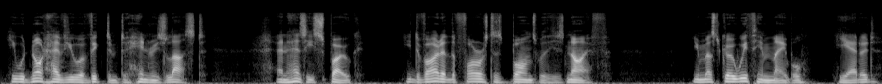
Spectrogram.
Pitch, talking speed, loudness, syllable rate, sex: 105 Hz, 205 wpm, -19 LUFS, 5.9 syllables/s, male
